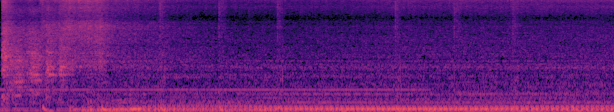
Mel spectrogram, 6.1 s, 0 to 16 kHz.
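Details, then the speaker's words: Ford Mustang V6 revved with a flashing check engine light and lack of power: the engine hesitates with an uneven, stumbling beat. Cylinder 1 misfire, confirmed by scanner, traced to a faulty ignition coil pack, which was replaced. "You can hear the engine hesitating a little as I rev it up."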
